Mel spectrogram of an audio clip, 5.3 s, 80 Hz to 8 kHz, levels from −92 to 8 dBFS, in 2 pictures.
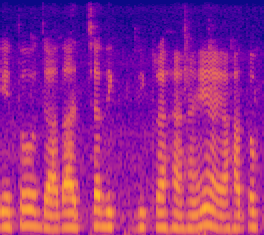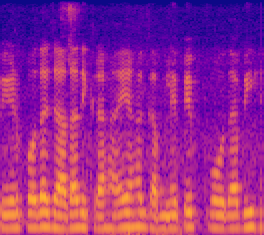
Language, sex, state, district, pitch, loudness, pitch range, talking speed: Hindi, female, Bihar, West Champaran, 180 Hz, -17 LUFS, 165-185 Hz, 250 wpm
